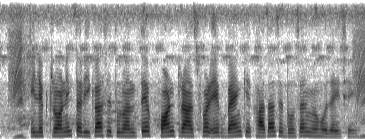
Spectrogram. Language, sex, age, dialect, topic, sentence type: Magahi, female, 18-24, Western, banking, statement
